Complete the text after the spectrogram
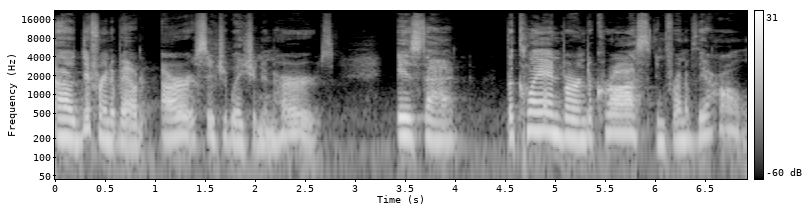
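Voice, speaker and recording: A woman with a North Carolina accent speaks at a fairly slow pace in a very deep, low pitch. Her voice has vocal fry and very wide pitch swings. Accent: Southern US (North Carolina). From US South, North Carolina (Rowan County). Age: 70s. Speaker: community elder speaker. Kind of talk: talk to a church audience, personal history.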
